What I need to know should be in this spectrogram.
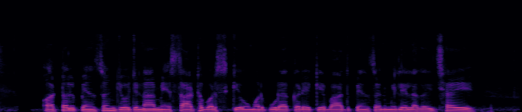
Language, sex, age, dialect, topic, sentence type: Magahi, male, 25-30, Western, banking, statement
